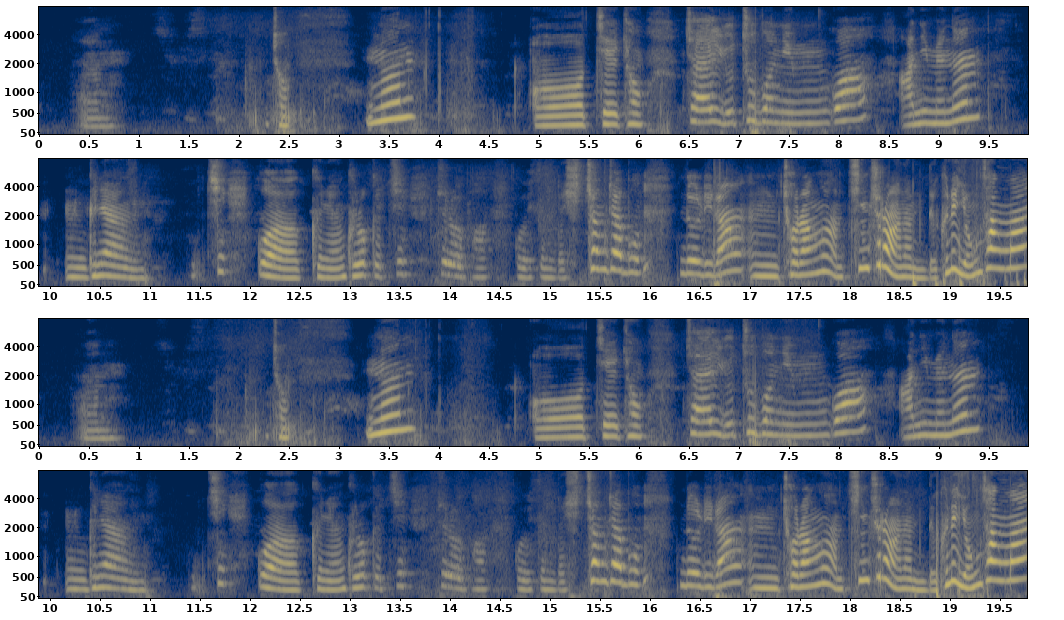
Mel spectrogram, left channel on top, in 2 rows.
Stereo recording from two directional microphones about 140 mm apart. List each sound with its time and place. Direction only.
2.9 s a sound: 10° right (ahead or behind)
4.7 s a woman's voice: 20° left (ahead or behind); by 8.2 s 15° right (ahead or behind)
8.2 s speech: 5° left (ahead or behind)
10.2 s a woman's voice: 25° left (ahead or behind)
12.0 s a woman's voice: 15° left (ahead or behind)
13.0 s a woman's voice: 20° left (ahead or behind)
14.7 s speech: 15° right (ahead or behind)
15.0 s a woman's voice: 5° right (ahead or behind)
15.4 s a woman's voice: 10° left (ahead or behind)
17.2 s speech: 10° right (ahead or behind)
18.2 s a woman's voice: 5° left (ahead or behind)
18.7 s speech: 15° right (ahead or behind)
